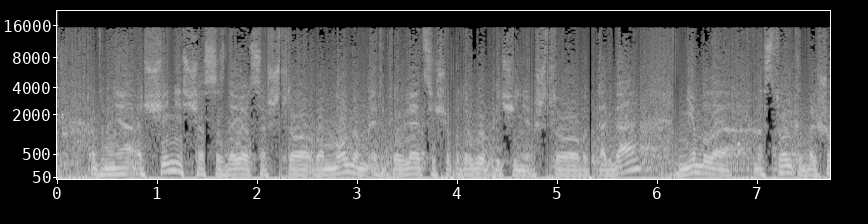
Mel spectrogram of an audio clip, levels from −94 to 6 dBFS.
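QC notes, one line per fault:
Throughout: stuck bit. The whole clip carries a distortion riding on the speech, and the pauses are filled with a steady hiss instead of falling silent. The likely cause is one data bit held at a fixed value by a faulty line or converter, so roughly half the samples are pushed off by that bit's weight. Even tiny signals near zero flip that bit, which is why the gaps never go quiet.
2.22–2.25 s and 6.80 s: corrupt frame decoded. Each is a short blip or chirp. The first lasts about 30 ms and peaks at about −10 dBFS, and the second is a shorter one, about 16 ms, peaking at about −5 dBFS. In each case a single compressed frame arrived with flipped bits and the decoder played it regardless. Misread gains and codes scattered energy into the wrong frequencies for that frame's span, which is why each blip sounds unrelated to the surrounding speech.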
